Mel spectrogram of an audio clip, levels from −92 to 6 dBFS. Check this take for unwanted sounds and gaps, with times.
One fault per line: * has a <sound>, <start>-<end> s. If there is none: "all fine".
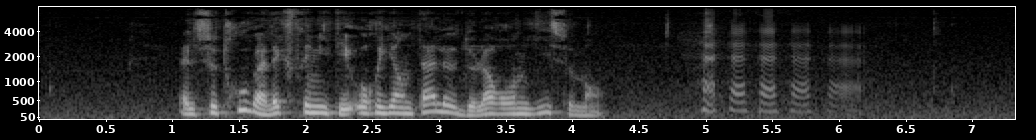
* has a laugh, 4.7-6.2 s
